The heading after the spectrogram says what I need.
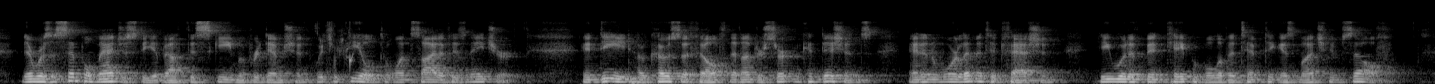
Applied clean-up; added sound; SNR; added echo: neural separator model SepFormer DNS4.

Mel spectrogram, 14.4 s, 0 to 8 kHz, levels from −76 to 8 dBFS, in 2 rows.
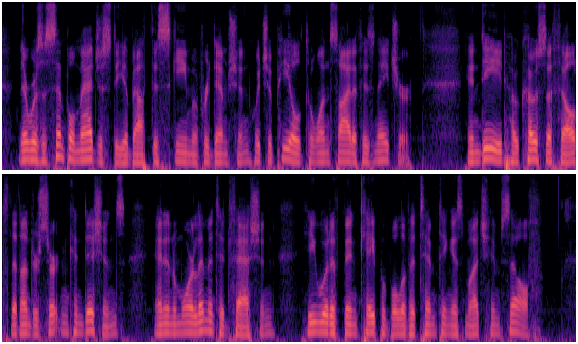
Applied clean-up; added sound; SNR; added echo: none; none; none; none.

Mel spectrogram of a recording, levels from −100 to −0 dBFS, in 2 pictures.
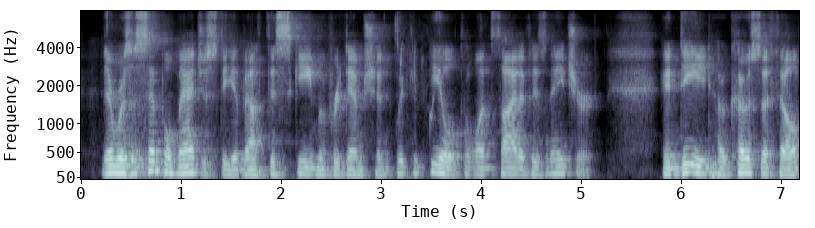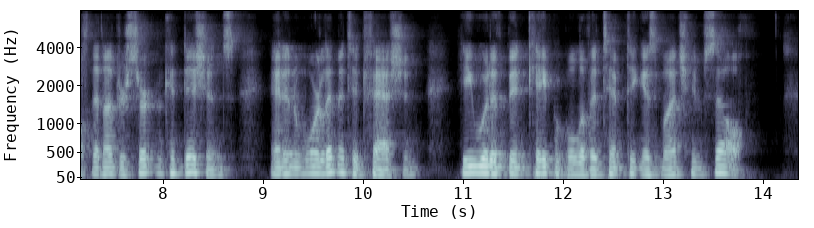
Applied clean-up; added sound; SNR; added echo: neural mask model DeepFilterNet 3.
